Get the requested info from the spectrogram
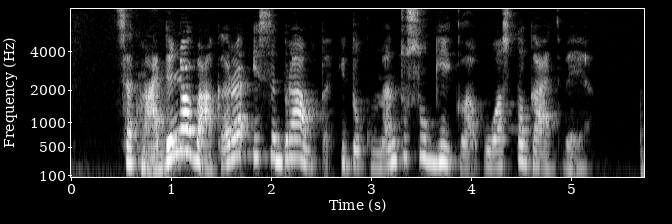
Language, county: Lithuanian, Panevėžys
